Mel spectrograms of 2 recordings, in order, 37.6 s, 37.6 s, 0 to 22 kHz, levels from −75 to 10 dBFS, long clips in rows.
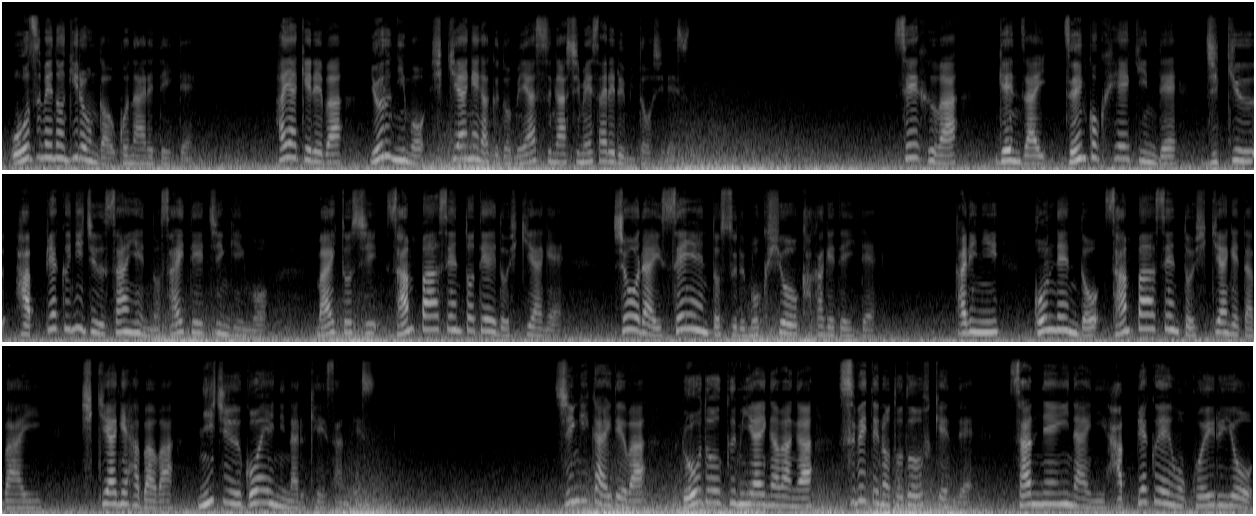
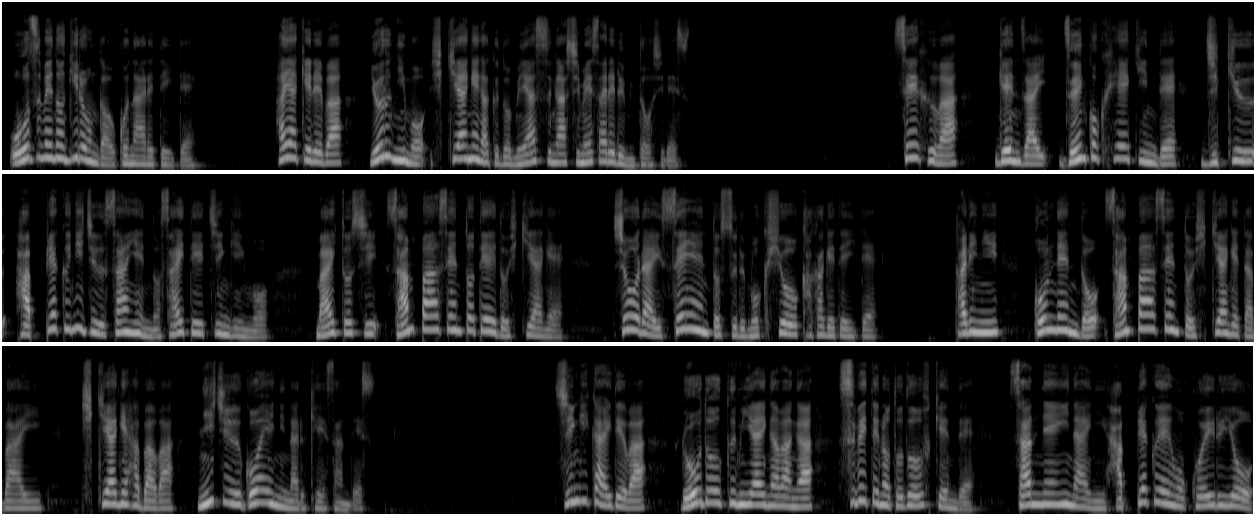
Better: second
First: wind noise on the microphone; occasional gusts; 15 dB below the speech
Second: none

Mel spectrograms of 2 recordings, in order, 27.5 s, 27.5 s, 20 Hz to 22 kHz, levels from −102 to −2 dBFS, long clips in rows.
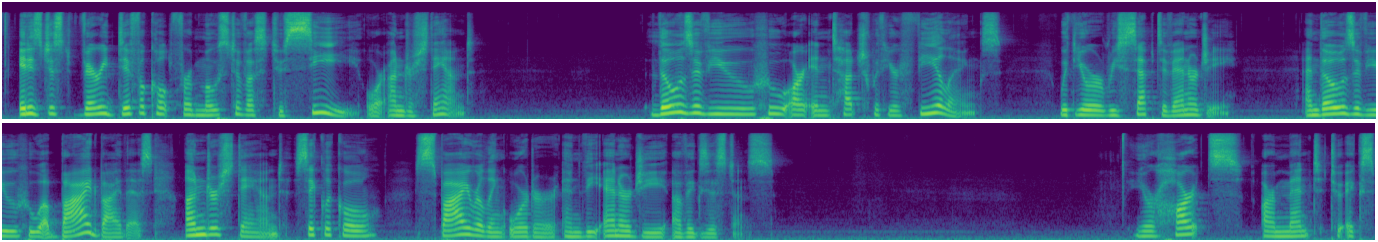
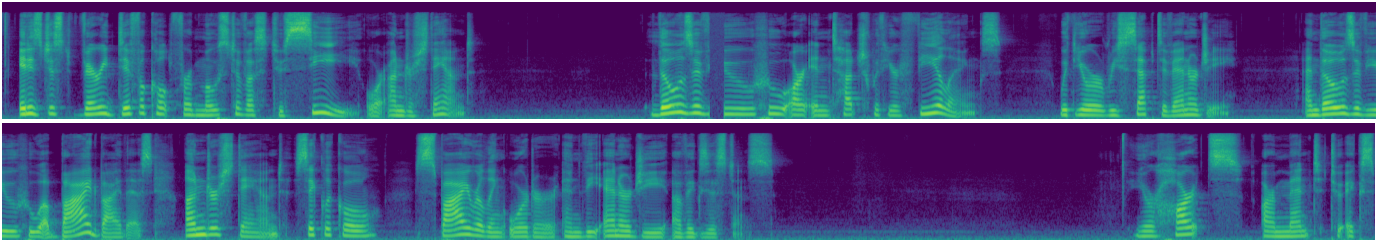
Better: first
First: none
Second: audio cutting out; at 7 s

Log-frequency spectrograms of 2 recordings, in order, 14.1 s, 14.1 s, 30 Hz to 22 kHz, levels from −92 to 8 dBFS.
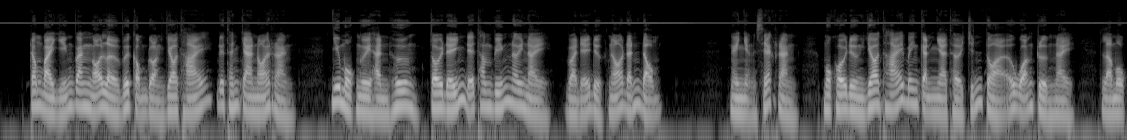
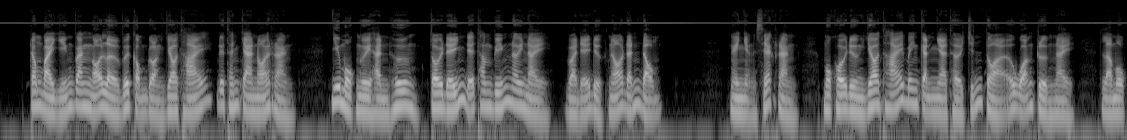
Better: neither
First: high-pitched whine; faint; throughout; 7.5 kHz, 25 dB below the speech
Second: high-pitched whine; faint; throughout; 7.5 kHz, 25 dB below the speech

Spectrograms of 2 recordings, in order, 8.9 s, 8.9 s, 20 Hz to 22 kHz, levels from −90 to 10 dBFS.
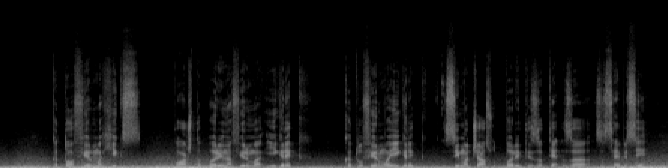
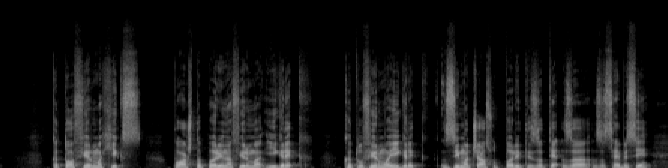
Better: second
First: low rumble; loud; throughout; 8 dB below the speech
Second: none

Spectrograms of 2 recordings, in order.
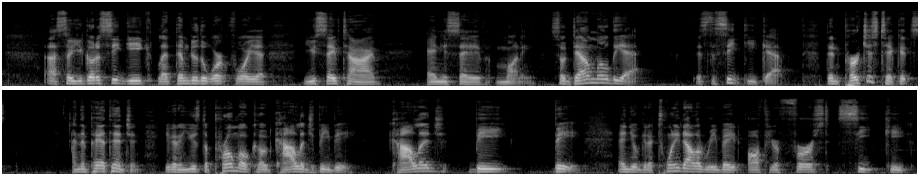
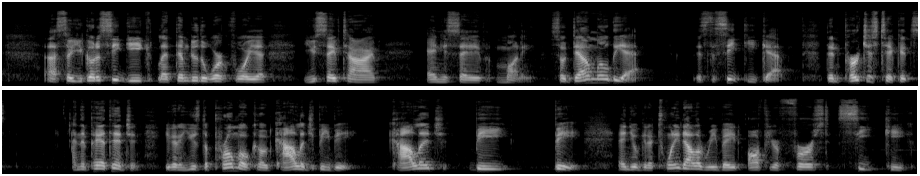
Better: first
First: none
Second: thin; somewhat; fading below 300 Hz

